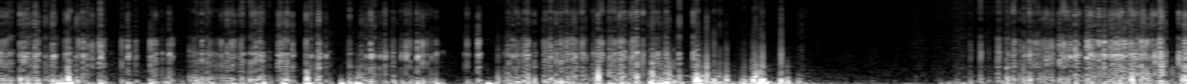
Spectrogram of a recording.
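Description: Long nails scratch the nubbed texture of a thin, flat, blue silicone makeup brush cleansing mat held on its edge. The result is a dense, steady stream of soft, rubbery scratching with faint low thumps, dipping briefly quieter about two-thirds of the way through before the scratching resumes.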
